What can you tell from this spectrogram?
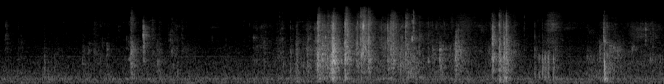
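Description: Close-miked eating sounds: chewing and mouth noises from a spoonful of rice mixed in black-bean noodle sauce, densest about three seconds in. A few clicks follow as a wooden spoon scrapes and taps inside a paper instant-noodle cup.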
